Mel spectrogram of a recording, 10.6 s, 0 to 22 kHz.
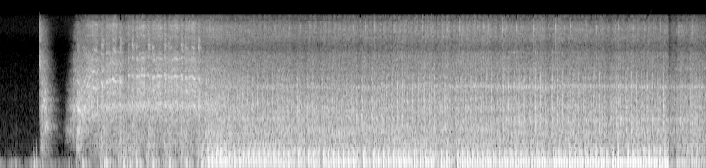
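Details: KTM 350 Freeride: starts only with throttle, dies if revved, idles only seconds when cold, improving as it warms yet still struggling: catches after brief crank then loud, uneven, lumpy wavering idle. Hard starting and rough idle.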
